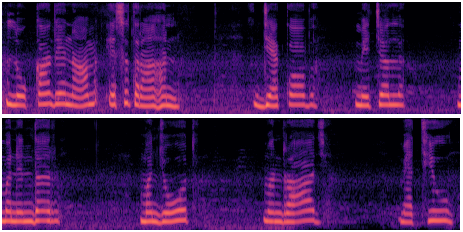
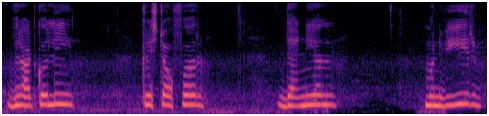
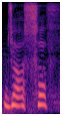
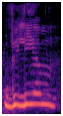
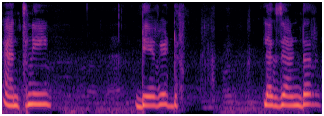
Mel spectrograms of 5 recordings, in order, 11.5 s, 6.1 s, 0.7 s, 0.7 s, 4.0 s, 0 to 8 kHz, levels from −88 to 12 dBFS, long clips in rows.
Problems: constant background noise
